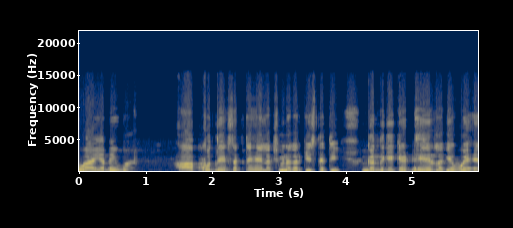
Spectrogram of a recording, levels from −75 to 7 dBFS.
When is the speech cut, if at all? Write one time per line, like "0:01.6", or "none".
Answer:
none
